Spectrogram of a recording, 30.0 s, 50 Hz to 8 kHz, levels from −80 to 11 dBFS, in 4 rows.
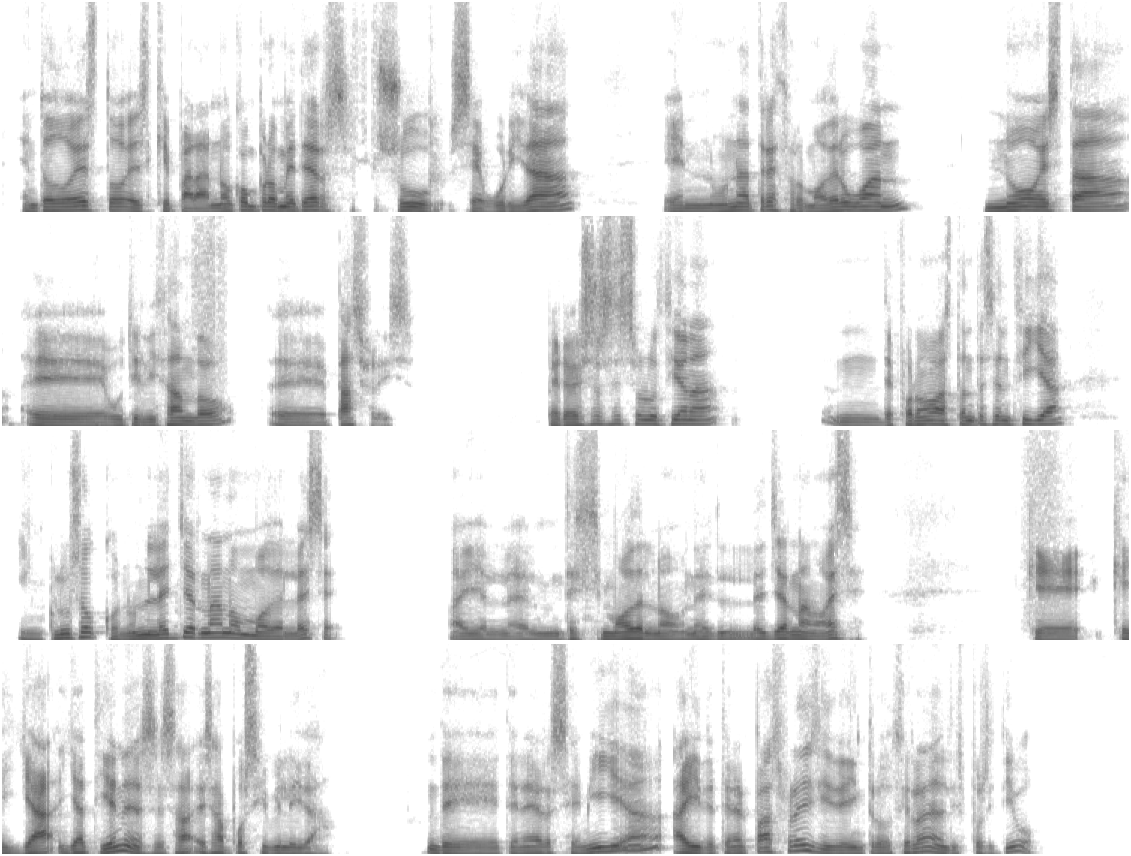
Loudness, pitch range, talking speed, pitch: -24 LUFS, 110-140 Hz, 135 wpm, 120 Hz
